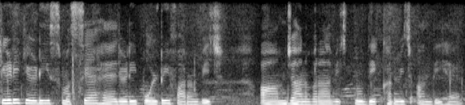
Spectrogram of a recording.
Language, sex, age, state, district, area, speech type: Punjabi, female, 45-60, Punjab, Jalandhar, urban, spontaneous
